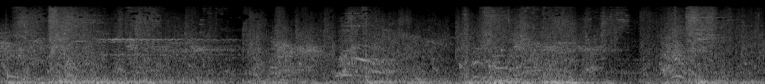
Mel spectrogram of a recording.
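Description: Magic blasts and weapon strikes crackle and whoosh in a fast fight.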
